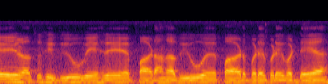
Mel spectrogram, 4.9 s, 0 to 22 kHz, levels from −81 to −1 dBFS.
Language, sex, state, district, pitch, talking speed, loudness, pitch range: Punjabi, male, Punjab, Kapurthala, 110 Hz, 205 wpm, -15 LUFS, 105-110 Hz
